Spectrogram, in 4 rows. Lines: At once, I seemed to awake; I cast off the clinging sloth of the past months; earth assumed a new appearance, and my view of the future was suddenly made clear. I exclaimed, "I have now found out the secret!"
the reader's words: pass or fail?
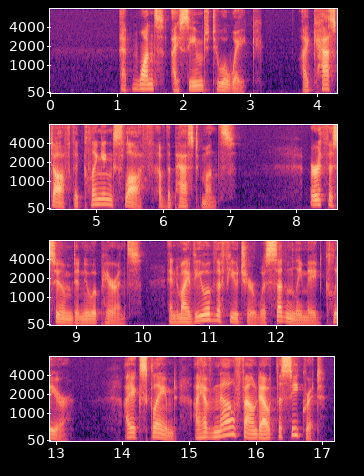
pass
